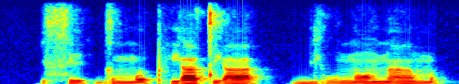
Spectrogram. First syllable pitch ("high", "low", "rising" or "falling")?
low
